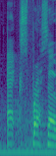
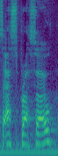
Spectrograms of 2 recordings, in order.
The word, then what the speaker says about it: espresso: like it when people say expresso not espresso that's good i've got to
